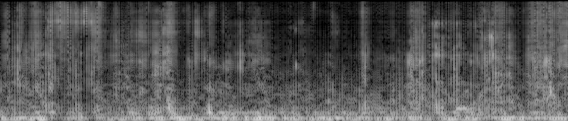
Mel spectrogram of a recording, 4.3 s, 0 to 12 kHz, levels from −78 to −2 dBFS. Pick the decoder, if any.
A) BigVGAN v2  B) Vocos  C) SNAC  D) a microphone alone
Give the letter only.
A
